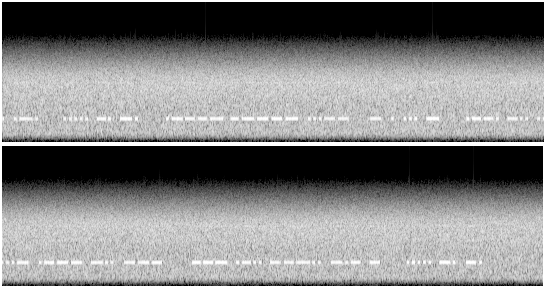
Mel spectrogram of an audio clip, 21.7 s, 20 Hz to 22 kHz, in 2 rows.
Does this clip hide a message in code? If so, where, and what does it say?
Yes: Morse code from 0.0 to 20.5 s, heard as a keyed tone, hand-sent with a bug key, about 22 wpm, 700 Hz, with heavy radio static. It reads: … 5NN 103 TEST PD4JDO OL8KT 5NN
